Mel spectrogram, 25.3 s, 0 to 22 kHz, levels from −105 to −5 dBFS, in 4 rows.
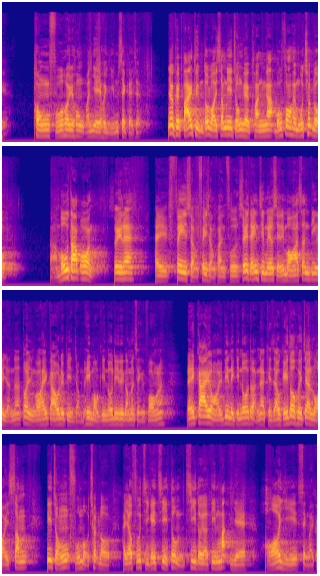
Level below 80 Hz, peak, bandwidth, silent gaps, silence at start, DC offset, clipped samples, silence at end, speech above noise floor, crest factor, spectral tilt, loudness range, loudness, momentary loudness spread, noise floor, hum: -80 dBFS; -4 dBFS; 17 kHz; none; 0 s; under 0.1%; under 0.1%; 0 s; 61 dB; 22 dB; -4 dB/octave; 7 LU; -25 LUFS; 14 LU; -85 dBFS; none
